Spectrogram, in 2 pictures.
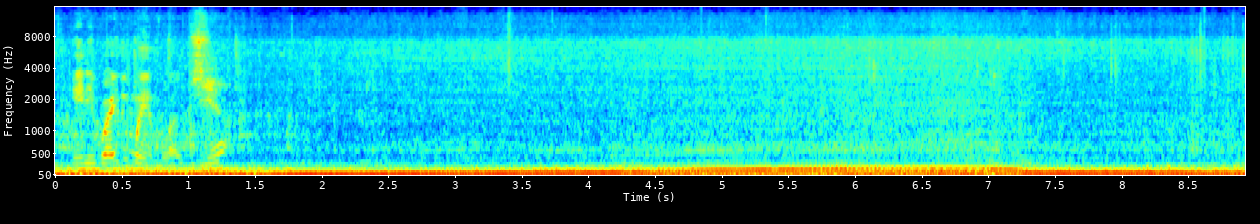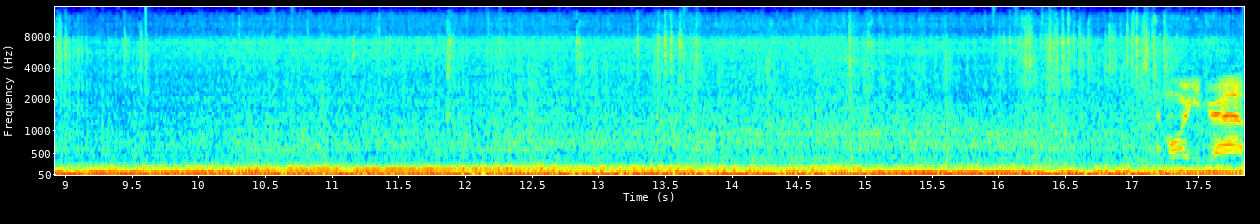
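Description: Square-body truck engine rumbling steadily as it drives, with pitch rising and dropping through gear shifts, continuous and close, while people talk over it throughout.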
